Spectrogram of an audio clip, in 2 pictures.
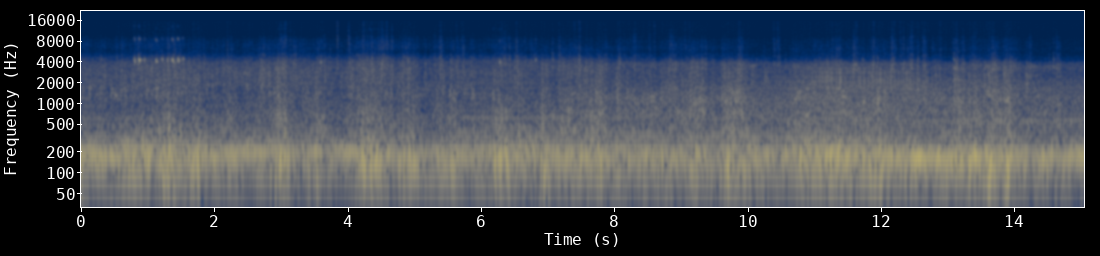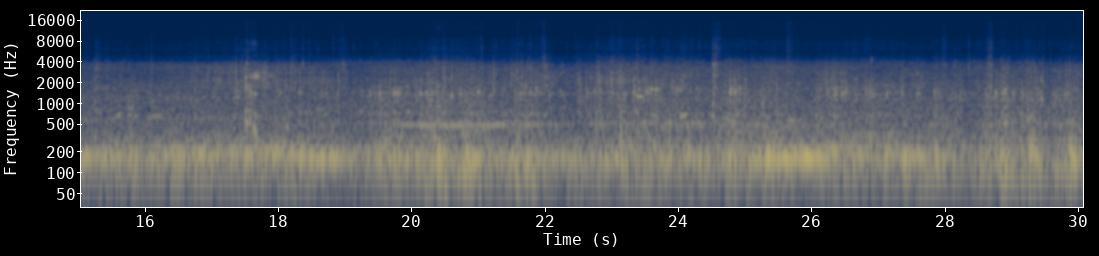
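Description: Steady low drone and rumble of a moving vehicle's engine and road noise, heard from on board.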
